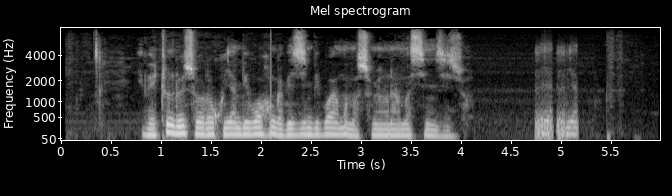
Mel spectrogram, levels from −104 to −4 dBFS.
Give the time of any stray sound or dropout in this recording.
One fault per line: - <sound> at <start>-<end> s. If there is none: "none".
- laugh at 4.7-5.2 s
